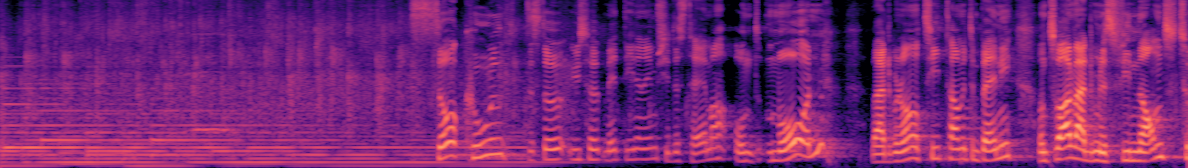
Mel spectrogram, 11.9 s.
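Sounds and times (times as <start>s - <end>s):
audience applause: 0.0s - 6.0s
speech: 4.4s - 11.8s.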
